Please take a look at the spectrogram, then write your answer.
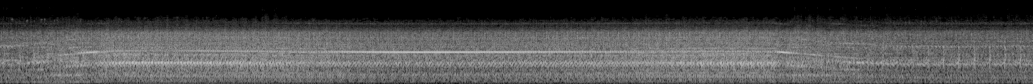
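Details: Subaru Forester SG5 with EJ25 engine at idle: fast regular tapping, about four per second, over engine note; engine knock, cause not yet clear.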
